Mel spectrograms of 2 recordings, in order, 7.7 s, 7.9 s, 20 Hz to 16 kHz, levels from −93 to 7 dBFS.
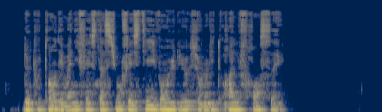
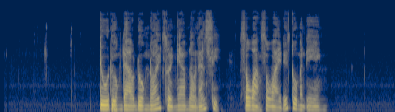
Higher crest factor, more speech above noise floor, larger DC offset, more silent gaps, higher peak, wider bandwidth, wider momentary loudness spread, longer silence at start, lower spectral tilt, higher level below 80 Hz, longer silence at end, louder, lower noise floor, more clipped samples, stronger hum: second, 14 dB vs 22 dB; first, over 70 dB vs 49 dB; neither; neither; second, -8 dBFS vs -2 dBFS; about the same, 11.5 kHz vs 11 kHz; second, 8 LU vs 12 LU; second, 0.45 s vs 2 s; about the same, -6 dB/octave vs -6.5 dB/octave; about the same, -54 dBFS vs -56 dBFS; first, 2 s vs 1.4 s; about the same, -22 LUFS vs -23 LUFS; first, under -90 dBFS vs -72 dBFS; neither; neither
